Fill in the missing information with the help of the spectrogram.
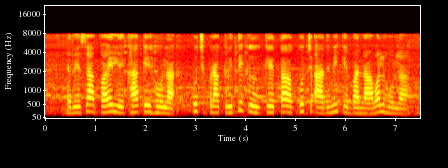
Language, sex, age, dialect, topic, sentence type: Bhojpuri, female, <18, Southern / Standard, agriculture, statement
